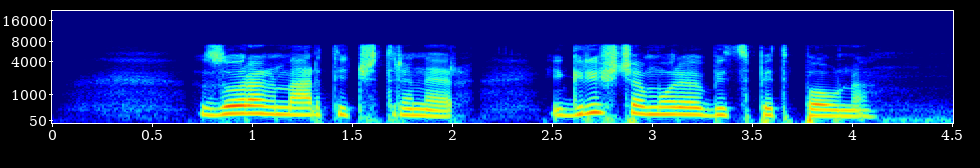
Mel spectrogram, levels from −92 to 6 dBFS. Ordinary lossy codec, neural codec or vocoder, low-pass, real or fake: MP3, 96 kbps; none; 7.2 kHz; real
